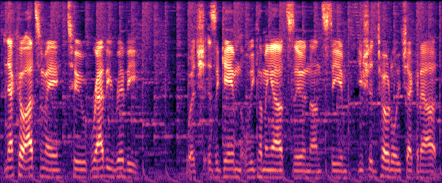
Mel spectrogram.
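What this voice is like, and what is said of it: Hoarse, strained voice. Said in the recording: “My my voice is a little hoarse, ... I knocked my voice out uh, pretty hard ... I might I might squeak a little like I'm going through uh, I'm, um, like I'm going through puberty all over again”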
